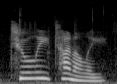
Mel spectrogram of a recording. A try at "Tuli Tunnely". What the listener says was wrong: Ah, she even, pronounced it right. Almost. Didn't quite put enough emphasis on the ooh, but sure.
